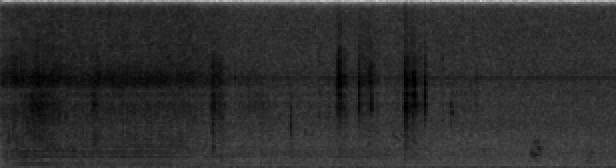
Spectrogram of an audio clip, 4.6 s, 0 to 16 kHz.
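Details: Honey bees working garden blossoms along the Fresno County Blossom Trail, February 2011. A continuous droning hum with a steady pitch, a few soft high clicks, and low wind rumble in the background.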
